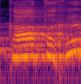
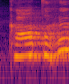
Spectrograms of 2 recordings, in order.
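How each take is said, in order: The two takes are said the same way.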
